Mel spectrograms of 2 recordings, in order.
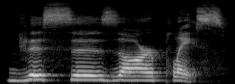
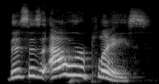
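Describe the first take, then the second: First: The word 'our' is unstressed and reduced. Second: The word 'our' is stressed and fully pronounced. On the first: "When it's reduced, and in this case the place and this are stressed" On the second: "When these words are stressed, full pronunciation"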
